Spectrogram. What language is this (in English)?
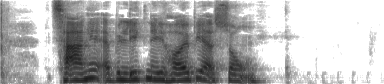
Danish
